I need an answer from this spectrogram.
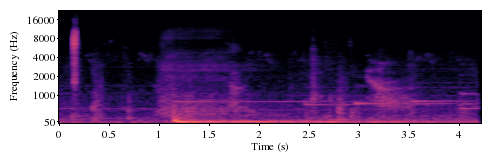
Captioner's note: Arawn gasping; Liz exhales; soft dramatic music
